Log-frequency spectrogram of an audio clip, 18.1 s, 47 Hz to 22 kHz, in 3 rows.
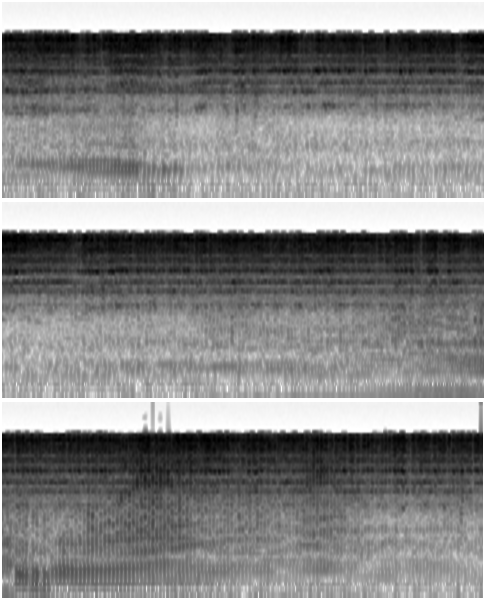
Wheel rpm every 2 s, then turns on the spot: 200, 210, 220, 220, 230, 230, 230, 230, 230.
none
